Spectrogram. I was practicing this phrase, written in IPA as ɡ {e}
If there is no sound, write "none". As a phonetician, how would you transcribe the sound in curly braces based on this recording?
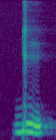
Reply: i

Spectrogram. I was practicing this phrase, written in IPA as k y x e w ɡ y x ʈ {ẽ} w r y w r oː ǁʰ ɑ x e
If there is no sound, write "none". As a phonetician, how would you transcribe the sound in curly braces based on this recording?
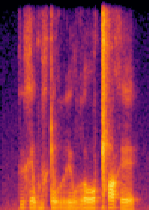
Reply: ẽ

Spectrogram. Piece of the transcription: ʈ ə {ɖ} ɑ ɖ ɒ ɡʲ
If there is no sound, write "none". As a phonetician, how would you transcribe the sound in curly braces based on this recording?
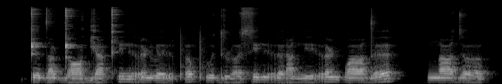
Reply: d̪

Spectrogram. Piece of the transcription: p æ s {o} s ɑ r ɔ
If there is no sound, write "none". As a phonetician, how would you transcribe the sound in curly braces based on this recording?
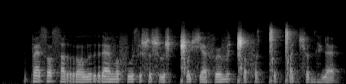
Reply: ɔ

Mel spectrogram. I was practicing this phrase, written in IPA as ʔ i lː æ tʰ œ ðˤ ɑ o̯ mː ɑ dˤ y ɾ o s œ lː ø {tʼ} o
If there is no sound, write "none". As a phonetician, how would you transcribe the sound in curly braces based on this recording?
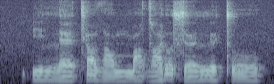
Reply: tʼ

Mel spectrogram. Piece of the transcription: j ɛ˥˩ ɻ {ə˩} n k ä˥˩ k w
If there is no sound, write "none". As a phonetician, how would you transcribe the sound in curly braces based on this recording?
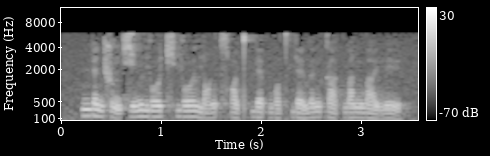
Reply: ə˥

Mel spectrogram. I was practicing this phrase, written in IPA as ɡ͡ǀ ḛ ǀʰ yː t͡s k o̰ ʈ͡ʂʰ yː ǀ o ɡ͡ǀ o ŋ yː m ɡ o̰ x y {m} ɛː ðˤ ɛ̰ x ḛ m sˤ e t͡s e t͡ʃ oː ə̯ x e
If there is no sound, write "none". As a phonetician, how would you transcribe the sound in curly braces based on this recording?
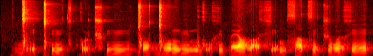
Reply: p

